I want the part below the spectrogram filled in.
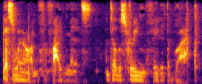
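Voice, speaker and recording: A man voicing a wry god of struggle who reads a horror story dramatically and mocks it in a theatrical, sarcastic, deliberate way. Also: low voice, crowd noise, voice pushed down. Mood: ominous storytelling. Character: male god of struggle, Discord's brother, wry theatrical critic. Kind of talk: dramatic creepypasta reading with mocking commentary. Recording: dull lo-fi mic with clear noise.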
